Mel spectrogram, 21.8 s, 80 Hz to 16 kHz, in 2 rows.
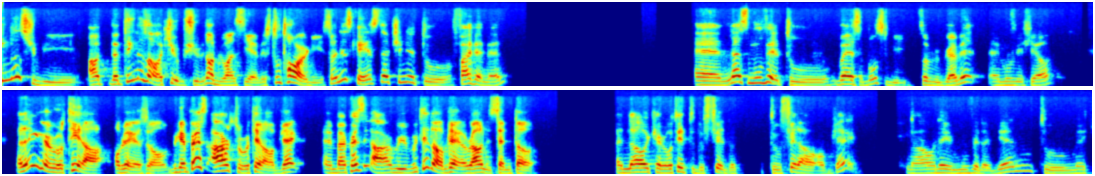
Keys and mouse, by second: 1.8-5.4 drag, 4.8 0, 8.3 g, 14.4 r, 20.7 g.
